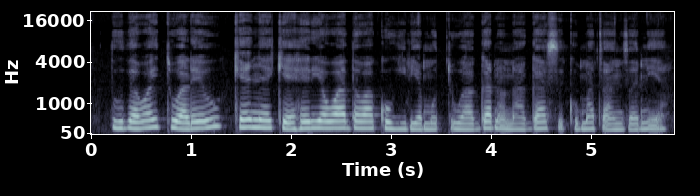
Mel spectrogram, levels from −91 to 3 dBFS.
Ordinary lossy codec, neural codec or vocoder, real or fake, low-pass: none; none; real; none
